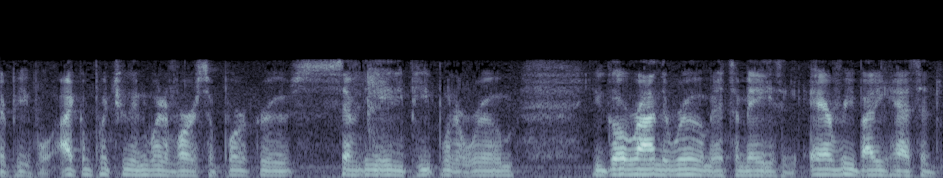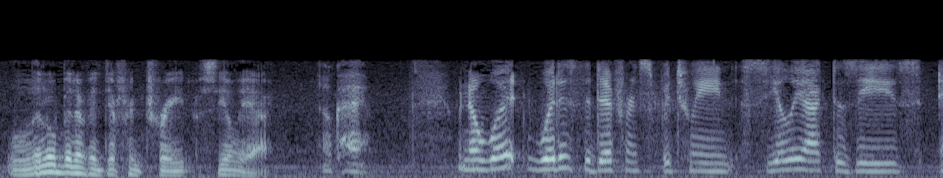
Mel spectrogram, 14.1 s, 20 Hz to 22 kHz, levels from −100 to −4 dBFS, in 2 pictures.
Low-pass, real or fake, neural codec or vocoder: 5.4 kHz; fake; vocoder, 44.1 kHz, 128 mel bands every 256 samples, BigVGAN v2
